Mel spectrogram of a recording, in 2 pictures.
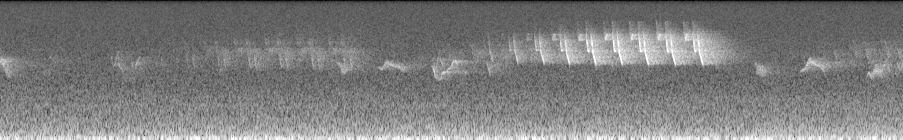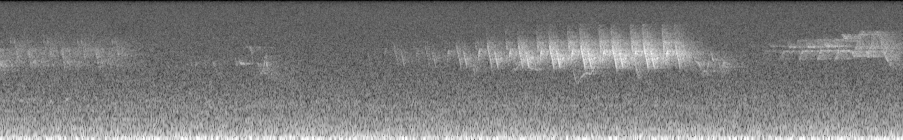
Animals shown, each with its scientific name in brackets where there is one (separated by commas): Ovenbird (Seiurus aurocapilla), Red-eyed Vireo (Vireo olivaceus), Chestnut-sided Warbler (Setophaga pensylvanica), Scarlet Tanager (Piranga olivacea)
